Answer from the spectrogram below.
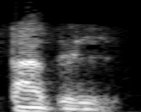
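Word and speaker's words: pádel: Nosotros podemos coger esa palabra que es P-A-D-D-L-E y decir, ¿cómo pronuncio yo eso? Paddle. Pues lo escribo paddle, con la tilde en la A incluida, porque es una palabra grave terminada en L.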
